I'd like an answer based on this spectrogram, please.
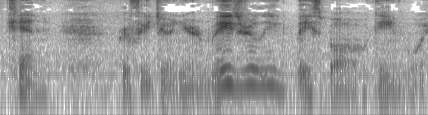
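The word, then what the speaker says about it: Ken Griffey Jr.: Griffey Jr I used to I used to pronounce it King greasy Junior but it's Ken Griffey Jr Major League Baseball game boy Edition Yep this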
